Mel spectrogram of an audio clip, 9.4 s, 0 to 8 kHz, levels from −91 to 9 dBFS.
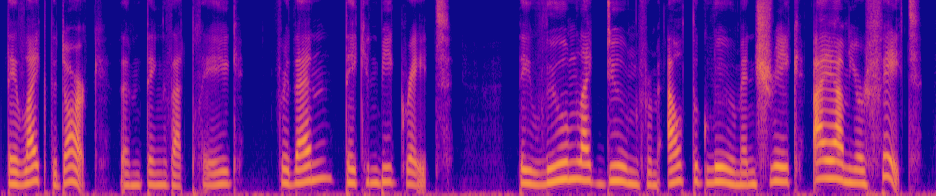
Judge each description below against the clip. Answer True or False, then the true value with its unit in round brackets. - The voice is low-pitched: False (210 Hz)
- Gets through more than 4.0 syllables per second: False (3.8 syllables/s)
